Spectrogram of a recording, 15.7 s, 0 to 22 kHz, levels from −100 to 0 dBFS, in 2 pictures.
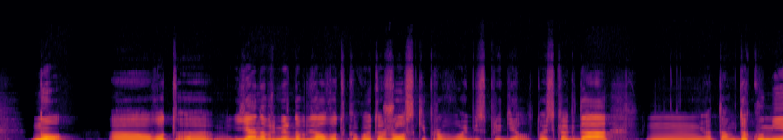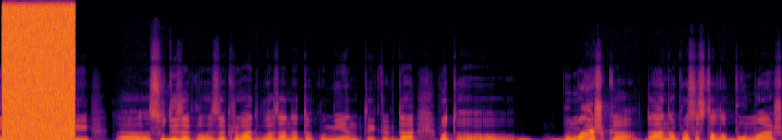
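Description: From 7.85 to 8.57 s the speech gives way to a loud burst of harsh noise, with the original sound buried inside it, dragged to half speed and an octave low, just before "э суды закрывают глаза". This is a wrong sample width fault: audio stored as 32-bit integers was read as 16-bit. Each sample splits into two, so only the upper halves carry the real waveform and the lower halves add noise.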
